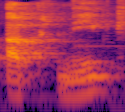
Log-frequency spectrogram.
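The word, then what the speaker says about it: Upneeq: eye drop that they have now is called up nick upn eeq and that's the company that took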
